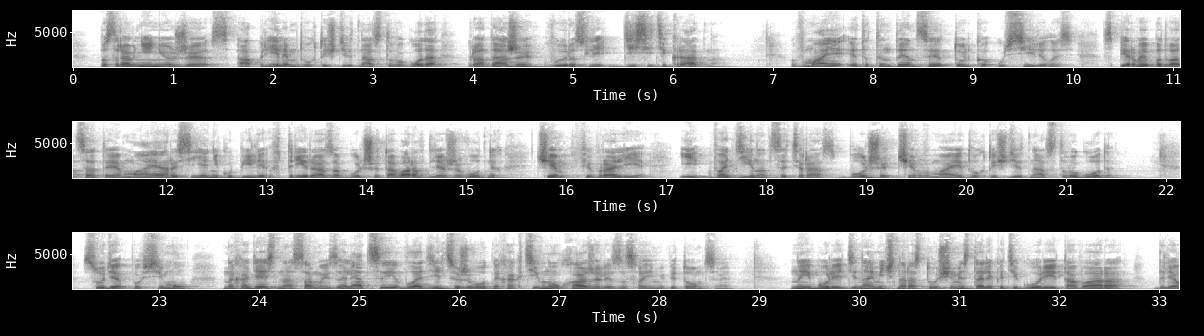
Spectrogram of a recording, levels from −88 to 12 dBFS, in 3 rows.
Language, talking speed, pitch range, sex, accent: Russian, 115 wpm, 110-140 Hz, male, native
